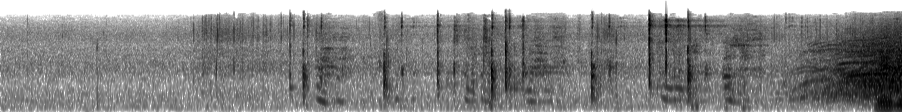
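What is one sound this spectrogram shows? A table tennis ball bounces on the table.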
